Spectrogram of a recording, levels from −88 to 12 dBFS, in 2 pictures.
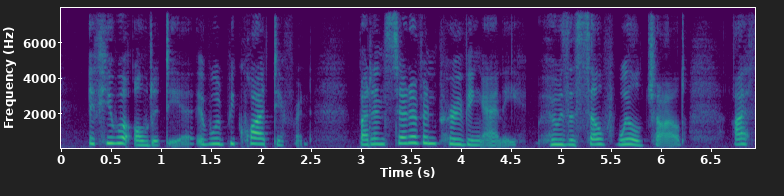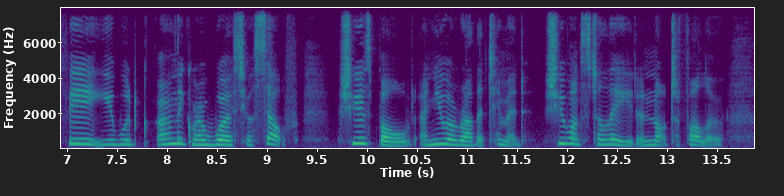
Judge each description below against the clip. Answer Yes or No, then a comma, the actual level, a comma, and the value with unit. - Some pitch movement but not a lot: Yes, average, 3.4 semitones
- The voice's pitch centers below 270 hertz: No, very high, 280 Hz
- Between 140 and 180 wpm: No, average, 195 wpm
